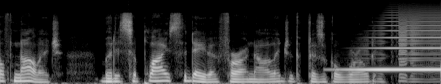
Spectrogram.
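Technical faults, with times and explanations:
3.23–4.41 s, loudspeaker feedback squeal: a steady 695 Hz tone swells within about a second to rise above the speech, as the microphone keeps re-amplifying its own loudspeaker.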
